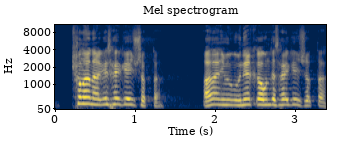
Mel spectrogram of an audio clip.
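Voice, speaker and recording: On a very clean recording with a silent background, a man projects a raised, high-pitched voice with a bright, sharp tone. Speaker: senior pastor. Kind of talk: sermon. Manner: fast.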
